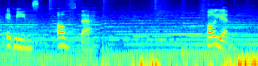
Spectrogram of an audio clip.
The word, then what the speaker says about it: Foillan: it means of the folian don't be confused by the way that it's spelt folian means gull so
